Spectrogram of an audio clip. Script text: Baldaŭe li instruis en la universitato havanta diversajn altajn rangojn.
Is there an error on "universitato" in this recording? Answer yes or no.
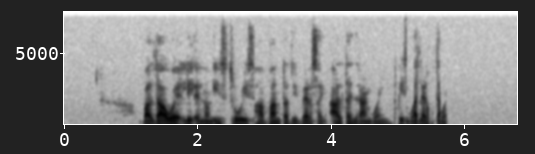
yes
